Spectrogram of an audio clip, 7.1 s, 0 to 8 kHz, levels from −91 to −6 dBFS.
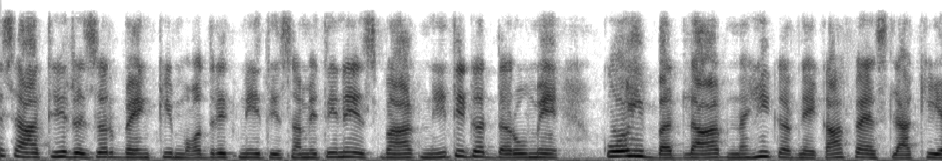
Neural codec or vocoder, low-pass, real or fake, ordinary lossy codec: codec, 24 kHz, 6 kbps, HILCodec; 7.2 kHz; fake; none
